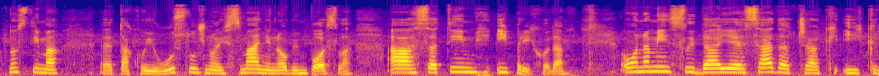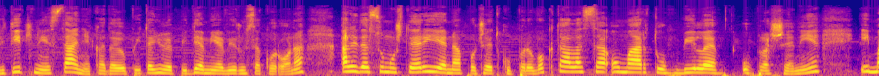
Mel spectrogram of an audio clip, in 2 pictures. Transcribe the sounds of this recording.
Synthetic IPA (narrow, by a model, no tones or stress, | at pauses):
t̪nost̪ima | t̪ako̞iuuːslˠuʒnojsmaːɲe̞no̞bimpo̞sla̰ | asat̪iːmipɾiːxo̞d̪ao̞namislid̪aje̞sad̪at͡ʃakikɾit̪it͡ʃnije̞st̪aːɲe̞kad̪aje̞upiːt̪aɲue̞pid̪e̞mijaʋiːɾusako̞ɾʔo̞̰ːnaalid̪asumuʃt̪eɾije̞napo̞t͡ʃeːt̪kupr̩ʋo̞ɡt̪alasaʔumaɾt̪ubiːle̞uplˠaʃe̞nije̞i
